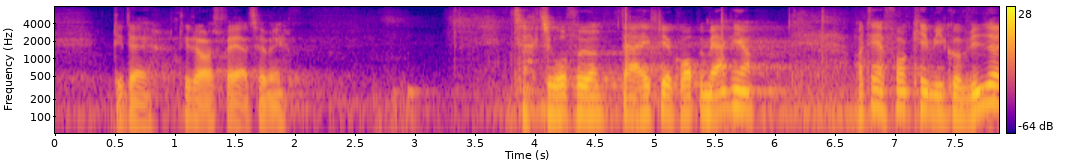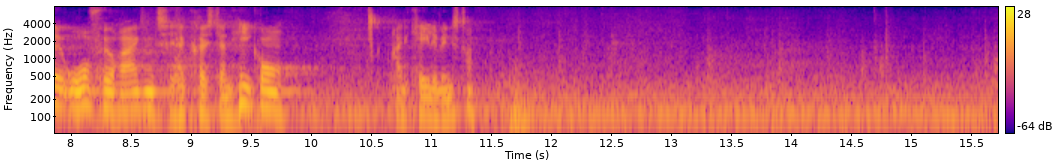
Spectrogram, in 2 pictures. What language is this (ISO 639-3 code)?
dan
